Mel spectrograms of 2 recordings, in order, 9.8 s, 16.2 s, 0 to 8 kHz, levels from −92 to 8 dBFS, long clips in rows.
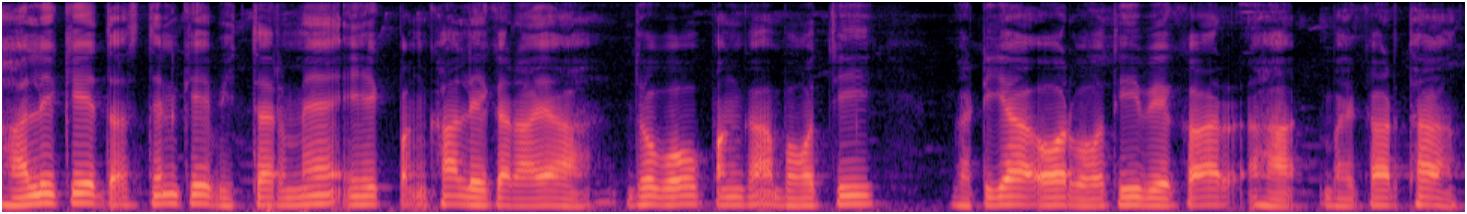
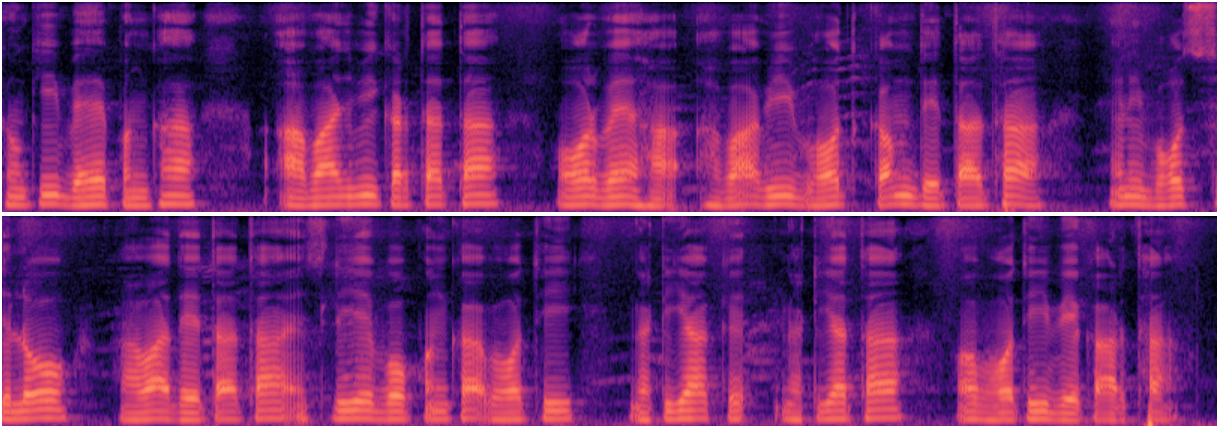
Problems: constant background noise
